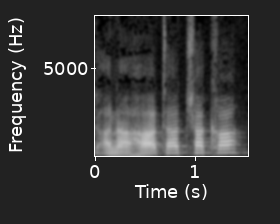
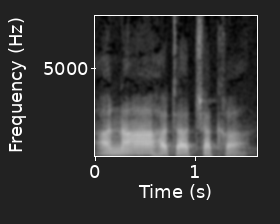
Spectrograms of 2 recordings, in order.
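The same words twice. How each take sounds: First: The A in Anahata is said short. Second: The A in Anahata is said long. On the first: The speaker calls it wrong. "also nicht Anahata Chakra" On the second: The speaker calls it right. "Das A hier ist lang"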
